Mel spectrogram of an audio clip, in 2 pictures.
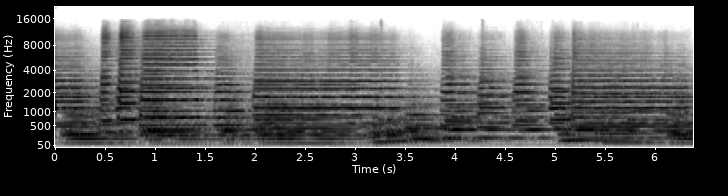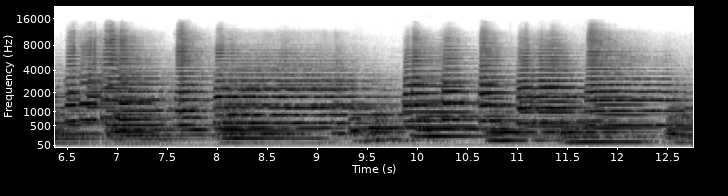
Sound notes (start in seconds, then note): none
